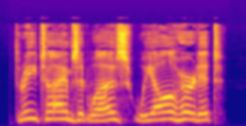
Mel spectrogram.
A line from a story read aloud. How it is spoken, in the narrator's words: shouted a third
